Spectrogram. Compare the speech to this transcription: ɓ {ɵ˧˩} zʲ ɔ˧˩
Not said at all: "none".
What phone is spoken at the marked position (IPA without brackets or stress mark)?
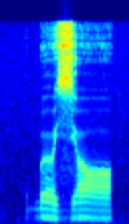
ɵ˧˩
